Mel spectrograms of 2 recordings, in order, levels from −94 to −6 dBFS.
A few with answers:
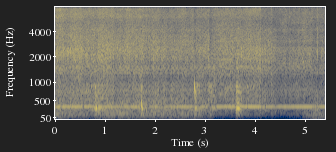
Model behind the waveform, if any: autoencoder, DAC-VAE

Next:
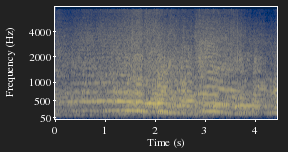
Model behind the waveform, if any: autoencoder, DAC-VAE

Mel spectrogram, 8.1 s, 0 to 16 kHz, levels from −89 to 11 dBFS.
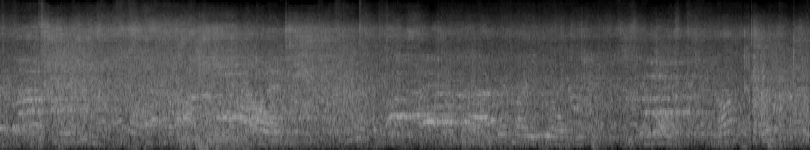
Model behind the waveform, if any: autoencoder, DAC-VAE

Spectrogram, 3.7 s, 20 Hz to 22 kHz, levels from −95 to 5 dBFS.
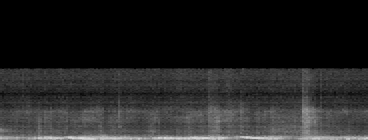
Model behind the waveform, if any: autoencoder, DAC-VAE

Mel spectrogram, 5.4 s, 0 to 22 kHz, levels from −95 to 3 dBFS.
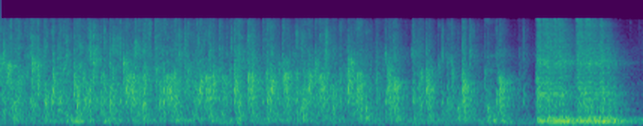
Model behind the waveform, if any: none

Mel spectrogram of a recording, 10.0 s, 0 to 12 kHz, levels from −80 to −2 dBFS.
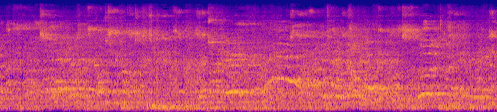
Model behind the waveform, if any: autoencoder, DAC-VAE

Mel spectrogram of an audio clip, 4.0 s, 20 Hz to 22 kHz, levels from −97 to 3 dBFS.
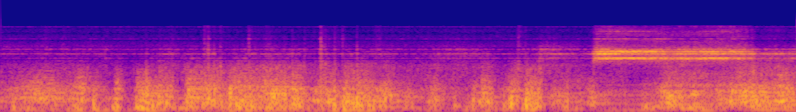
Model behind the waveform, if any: autoencoder, DAC-VAE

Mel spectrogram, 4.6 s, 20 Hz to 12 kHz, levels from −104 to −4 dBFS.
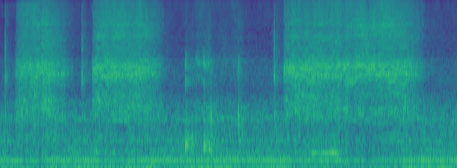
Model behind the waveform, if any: autoencoder, DAC-VAE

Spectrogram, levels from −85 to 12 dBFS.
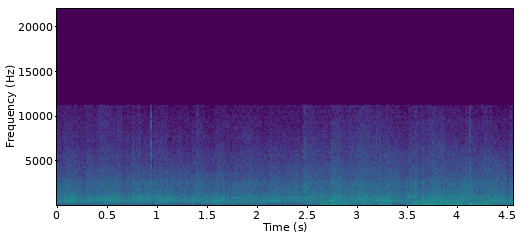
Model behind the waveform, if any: autoencoder, DAC-VAE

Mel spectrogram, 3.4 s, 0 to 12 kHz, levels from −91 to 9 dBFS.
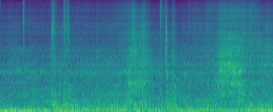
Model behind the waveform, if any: autoencoder, DAC-VAE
